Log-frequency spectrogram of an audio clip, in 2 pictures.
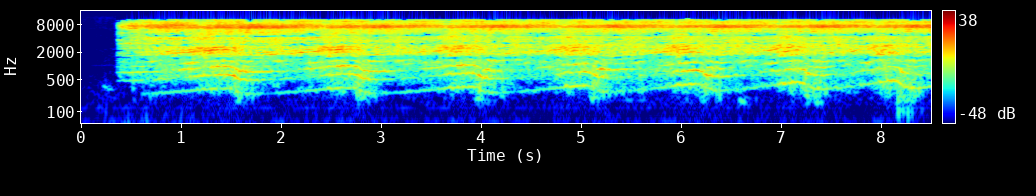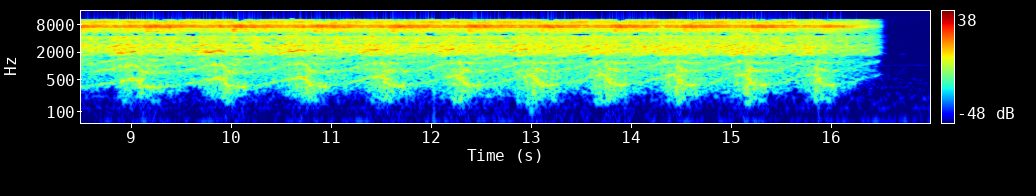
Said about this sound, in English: So, this was a remote control car, and at the highest pitch, it was going 200 miles an hour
